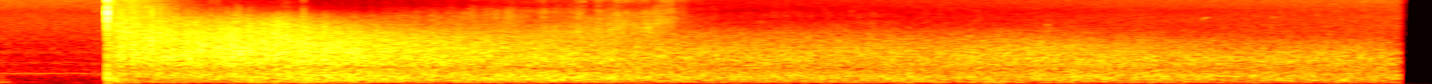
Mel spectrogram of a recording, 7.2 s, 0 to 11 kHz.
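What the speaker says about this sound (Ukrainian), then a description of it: "сапери дистанційним шляхом здійснили знищення ракети за допомогою накладного заряду вибухівки" A sudden loud blast from a controlled detonation of an unexploded Russian Kh-59 missile in a forest, followed by a long, roaring rumble that fades slowly over several seconds.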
